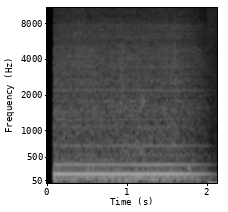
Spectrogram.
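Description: Mobile crane's engine running steadily while it holds a lift, a constant even hum over outdoor noise, dropping away slightly near the end.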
